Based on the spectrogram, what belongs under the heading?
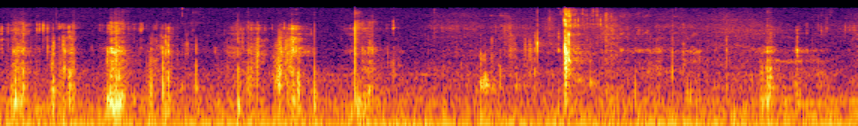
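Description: A person chewing a mouthful of sushi roll: a run of small, irregular mouth clicks, the sharpest nearly three seconds in.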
